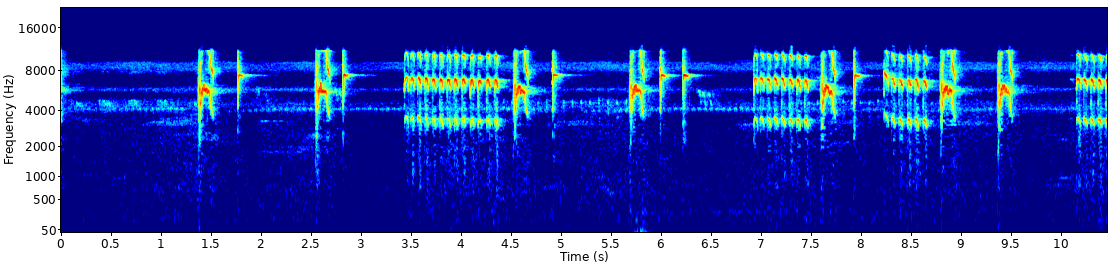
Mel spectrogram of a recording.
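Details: Little spiderhunter in rich gacor song for training young birds: scattered sharp high double chips alternating with fast pulsed trills of about one second each.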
